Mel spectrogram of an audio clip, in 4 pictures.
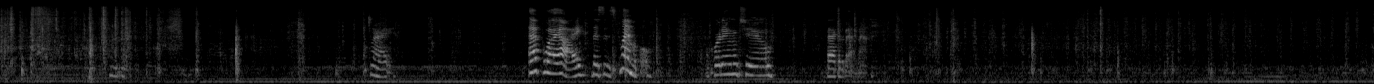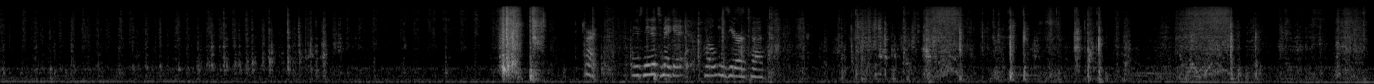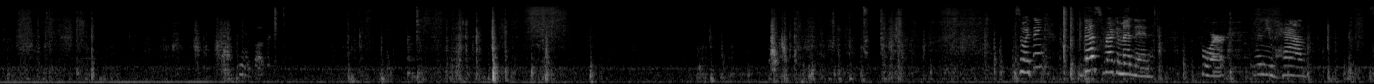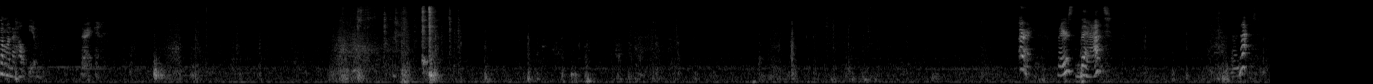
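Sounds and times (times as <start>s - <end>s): sheets rustling: 0.0s - 30.2s.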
